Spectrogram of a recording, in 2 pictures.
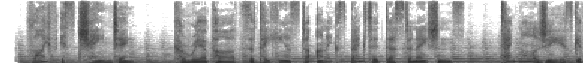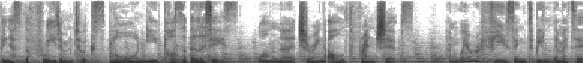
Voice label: corporate

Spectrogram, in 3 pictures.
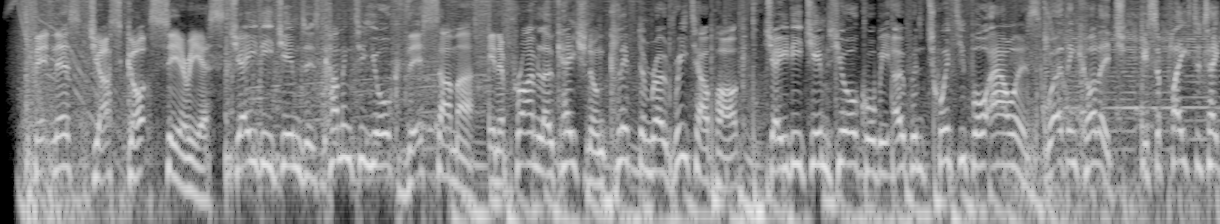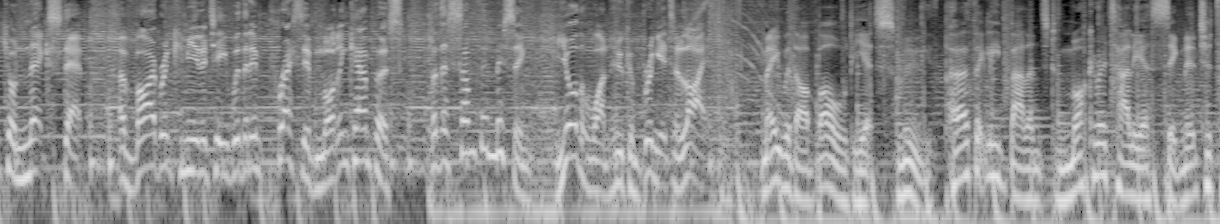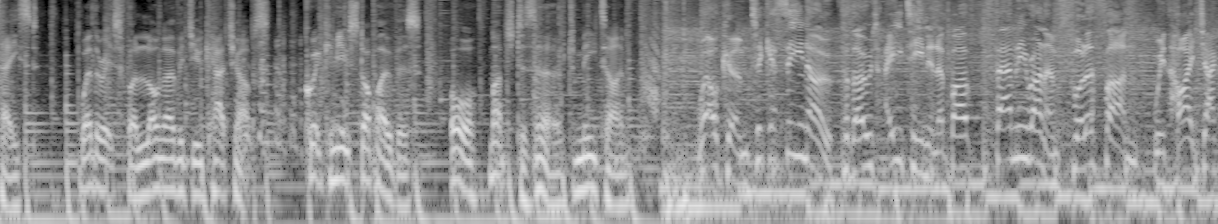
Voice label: commercials

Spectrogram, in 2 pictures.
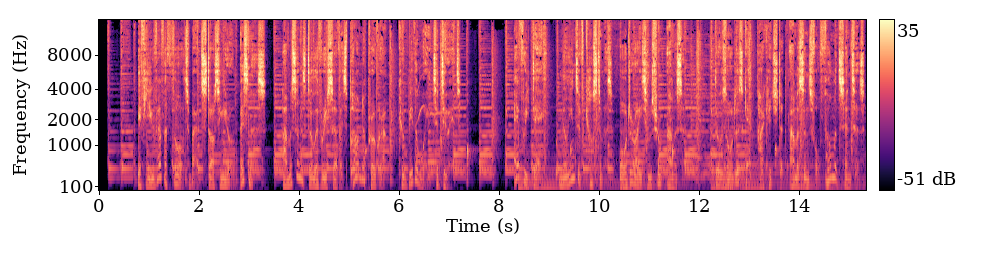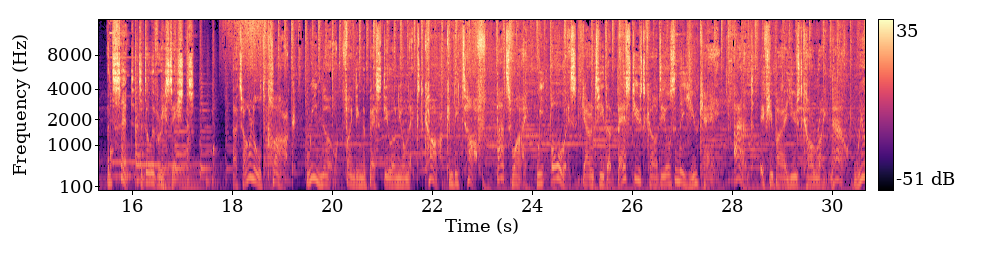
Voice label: commercials

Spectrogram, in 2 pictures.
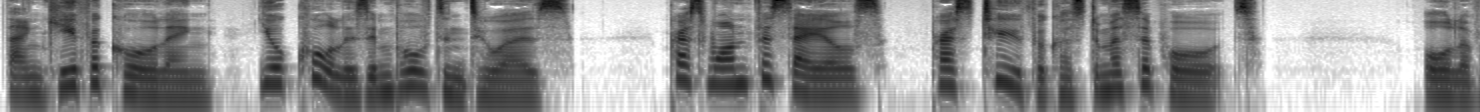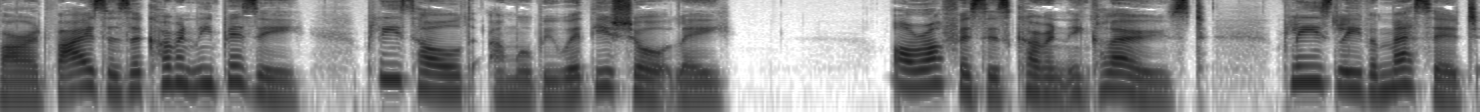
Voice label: telephone

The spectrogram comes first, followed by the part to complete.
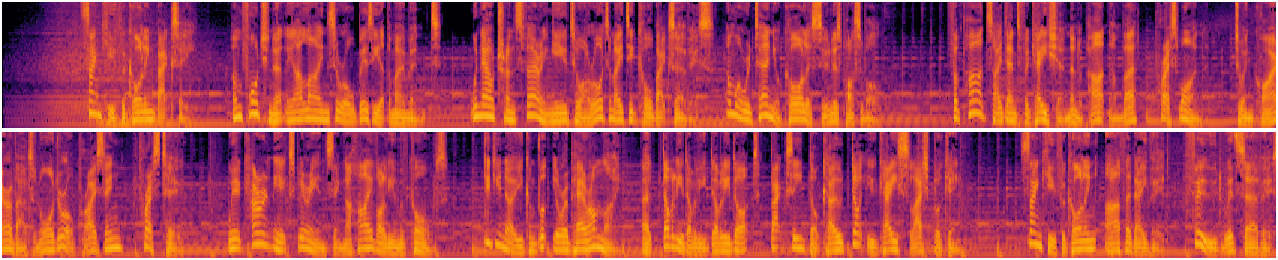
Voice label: on-hold

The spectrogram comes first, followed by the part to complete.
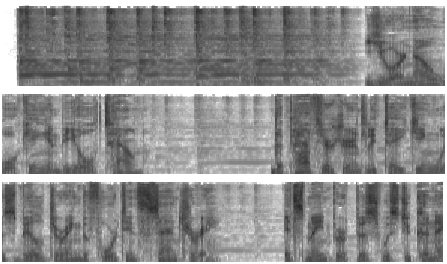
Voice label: french male audio tour en

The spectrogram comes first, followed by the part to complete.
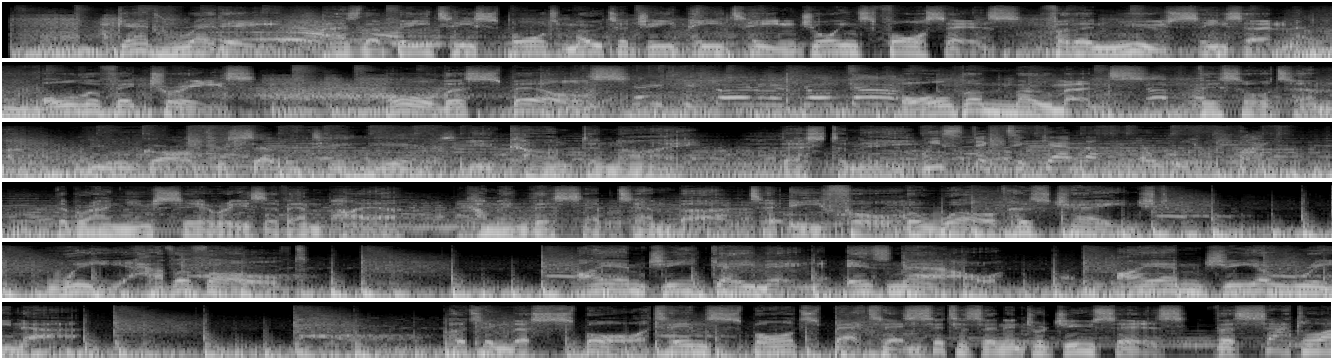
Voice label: hard sell commercials, Neutral RP Voice

